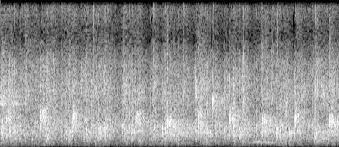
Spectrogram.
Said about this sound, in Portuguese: Aplauda o Senhor e glorifica a Deus por isso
